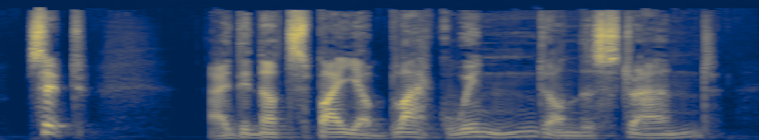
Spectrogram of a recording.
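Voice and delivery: plain reading voice

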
